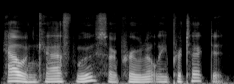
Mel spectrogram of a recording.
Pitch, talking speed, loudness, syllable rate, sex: 125 Hz, 180 wpm, -19 LUFS, 6.1 syllables/s, male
